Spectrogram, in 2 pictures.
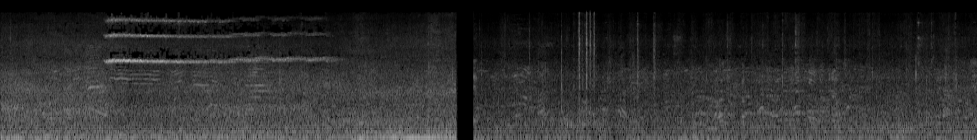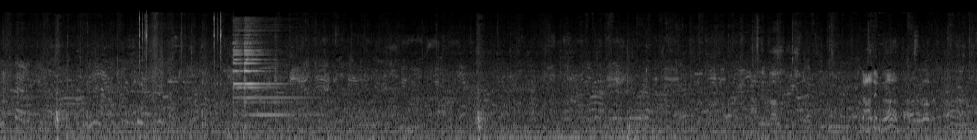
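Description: A crowd of people chatters in the open.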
